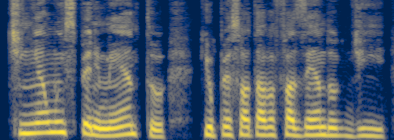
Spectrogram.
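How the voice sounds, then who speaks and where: Young Brazilian man, casual heartfelt solo talk, slightly high voice, dry close sound. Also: a little fast, a little mellow, no room sound. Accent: Brazilian Portuguese. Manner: earnest, informal, swears freely. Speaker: solo podcaster.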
